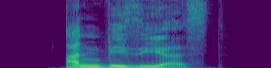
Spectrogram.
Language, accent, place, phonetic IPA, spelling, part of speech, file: German, Germany, Berlin, [ˈanviˌziːɐ̯st], anvisierst, verb, De-anvisierst.ogg
- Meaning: second-person singular dependent present of anvisieren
